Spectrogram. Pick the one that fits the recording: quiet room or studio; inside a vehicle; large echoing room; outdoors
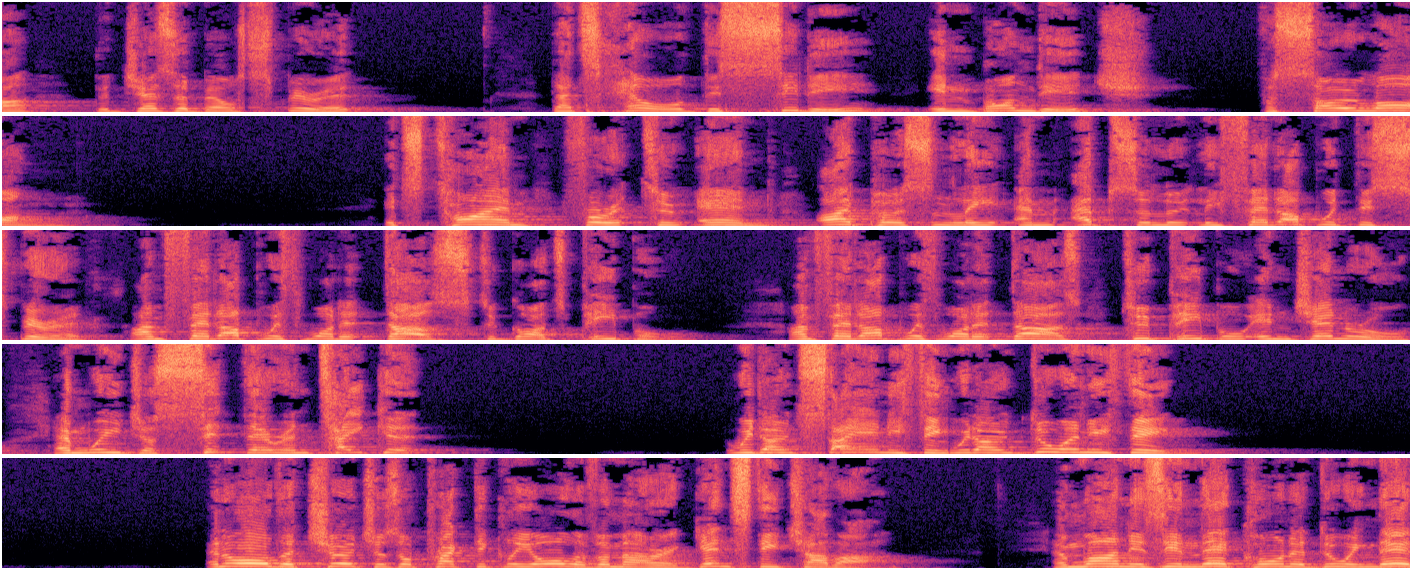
large echoing room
